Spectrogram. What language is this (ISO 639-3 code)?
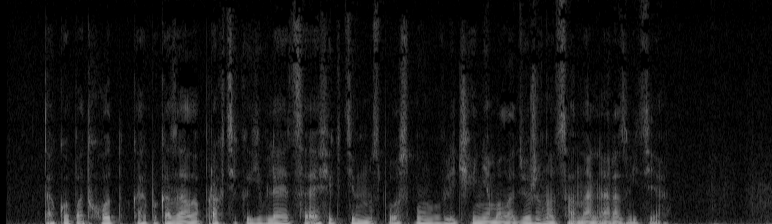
rus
